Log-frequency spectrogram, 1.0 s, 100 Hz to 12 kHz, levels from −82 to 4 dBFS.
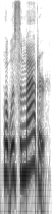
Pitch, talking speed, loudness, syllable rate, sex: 245 Hz, 235 wpm, -15 LUFS, 6.3 syllables/s, female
